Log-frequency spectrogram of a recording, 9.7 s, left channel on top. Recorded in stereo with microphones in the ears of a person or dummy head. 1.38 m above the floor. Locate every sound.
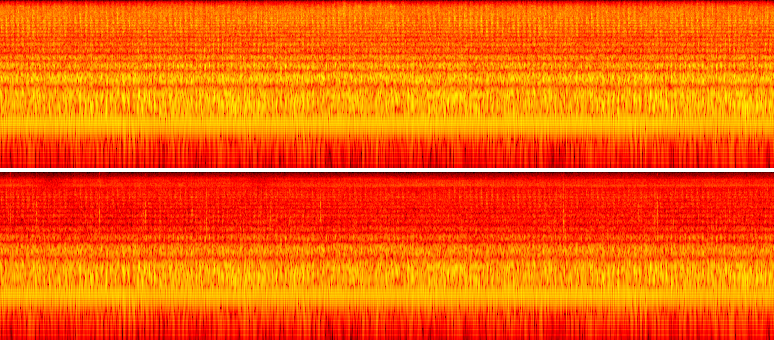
0.0 s a helicopter: 55° left (ahead or behind)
